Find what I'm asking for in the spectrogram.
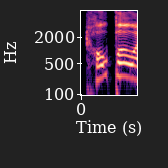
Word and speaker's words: Culpo: It's got a possible 49ers star, possible Super Bowl winner, Christian McCaffrey, and Olivia Culpo, I believe is how you pronounce her last name. – Yep.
